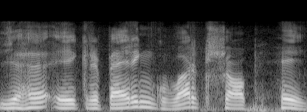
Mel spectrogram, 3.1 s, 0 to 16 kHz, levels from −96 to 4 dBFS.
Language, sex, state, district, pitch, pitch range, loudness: Hindi, male, Bihar, Bhagalpur, 135 Hz, 120-150 Hz, -13 LUFS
